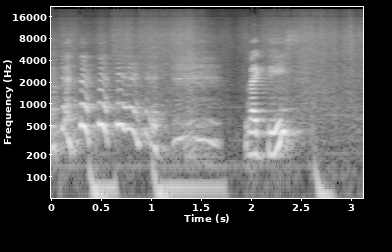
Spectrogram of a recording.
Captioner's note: laughs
